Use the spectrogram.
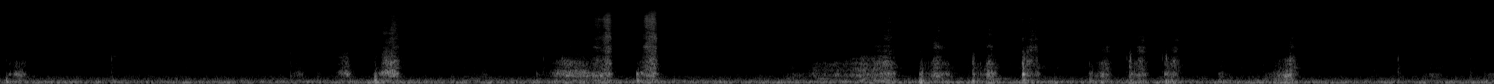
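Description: A bristle brush is rubbed along a solid, glue-coated brown leather shoe outsole resting on a box. Short, bright scratchy strokes come in irregular bursts over a steady low rumble, each stroke dying away almost at once.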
